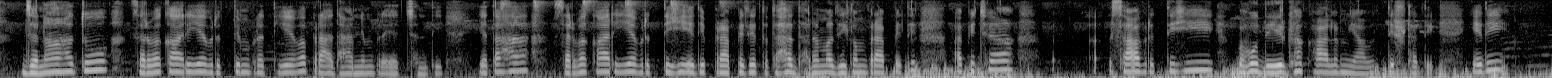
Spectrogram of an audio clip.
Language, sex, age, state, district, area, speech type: Sanskrit, female, 18-30, Karnataka, Davanagere, urban, spontaneous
